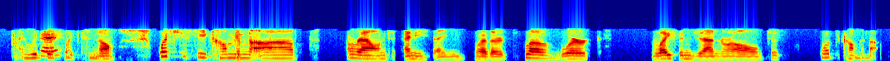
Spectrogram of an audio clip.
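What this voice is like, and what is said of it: Slightly hoarse voice. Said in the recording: “Forgive my voice. It's a little hoarse because of the allergies.”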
